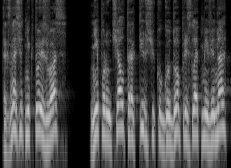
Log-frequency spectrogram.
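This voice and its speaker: A man's voice: fairly high pitch, moderate pace, pitched above the performer's own voice, close to an everyday voice. A man voicing a young guardsman hero, earnest and urgent, in a raised voice. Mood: puzzled. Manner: urgent, emphatic.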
